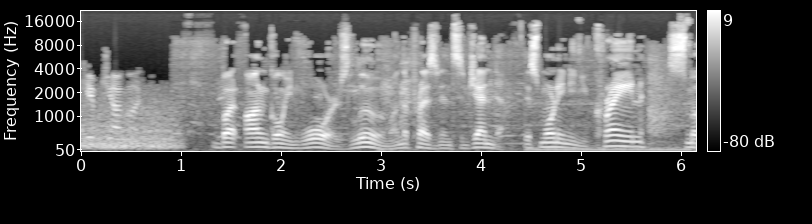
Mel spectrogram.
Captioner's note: voice-over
